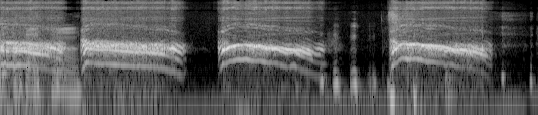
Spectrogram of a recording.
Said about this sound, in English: This is labeled Eagle Deep Angry.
